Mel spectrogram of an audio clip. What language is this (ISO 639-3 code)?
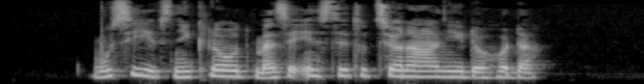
ces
